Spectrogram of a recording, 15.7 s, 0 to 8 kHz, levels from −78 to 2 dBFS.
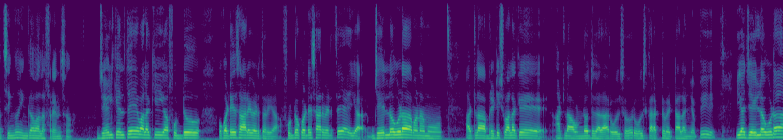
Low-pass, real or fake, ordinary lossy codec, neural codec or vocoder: none; real; none; none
